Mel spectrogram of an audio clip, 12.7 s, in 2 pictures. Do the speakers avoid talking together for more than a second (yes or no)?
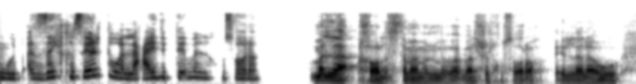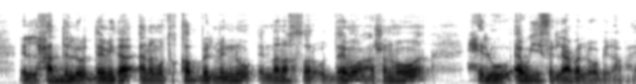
yes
